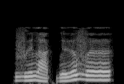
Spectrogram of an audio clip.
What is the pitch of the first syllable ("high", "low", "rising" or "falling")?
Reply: rising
